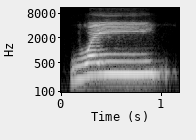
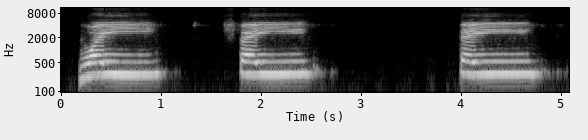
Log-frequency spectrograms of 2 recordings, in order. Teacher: वा के लिए होंठों को बिल्कुल गोल करना है।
